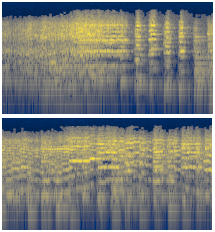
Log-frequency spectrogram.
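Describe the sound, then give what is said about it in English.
A car drives along with a loud, whining engine, briefly stutters and squeals as it slows to pull up at a door to let a passenger out, then keeps idling steadily. No one speaks. “I'll let you out at the door, Grace, and go park the car”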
